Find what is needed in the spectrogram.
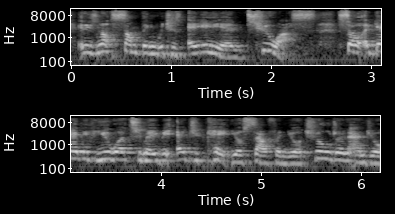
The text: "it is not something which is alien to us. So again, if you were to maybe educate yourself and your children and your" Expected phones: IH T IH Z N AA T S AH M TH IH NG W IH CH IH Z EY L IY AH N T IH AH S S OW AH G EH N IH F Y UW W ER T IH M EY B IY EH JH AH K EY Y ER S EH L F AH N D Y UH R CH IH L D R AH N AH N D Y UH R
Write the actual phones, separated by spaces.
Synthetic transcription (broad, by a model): IH T IH Z N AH T S AH M TH IH NG W IH CH IH Z EY L IY AH N T IH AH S S OW AH G EH N IH F Y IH W ER T IH M EY B IY EH JH AH K EY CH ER S EH L F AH N Y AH R CH IH L D R AH N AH N Y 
